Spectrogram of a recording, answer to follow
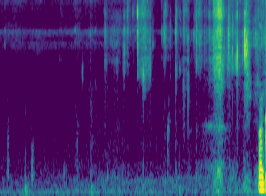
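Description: Faint mouth sounds of sipping fizzy cola from a can: scattered small clicks and crackles that grow busier in the second half, with a short louder burst about three seconds in. A voice starts right at the end.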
